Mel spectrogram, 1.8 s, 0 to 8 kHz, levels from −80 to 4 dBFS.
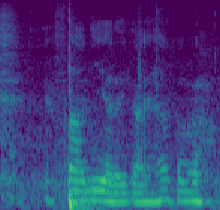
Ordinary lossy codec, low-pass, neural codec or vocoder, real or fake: none; none; none; real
